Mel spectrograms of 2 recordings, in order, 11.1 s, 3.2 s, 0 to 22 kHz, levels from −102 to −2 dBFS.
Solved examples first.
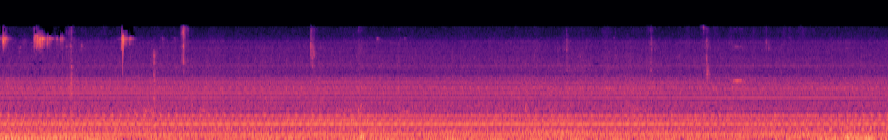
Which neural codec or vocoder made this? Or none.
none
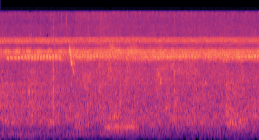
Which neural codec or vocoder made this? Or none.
none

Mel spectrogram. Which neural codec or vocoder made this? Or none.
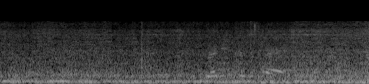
none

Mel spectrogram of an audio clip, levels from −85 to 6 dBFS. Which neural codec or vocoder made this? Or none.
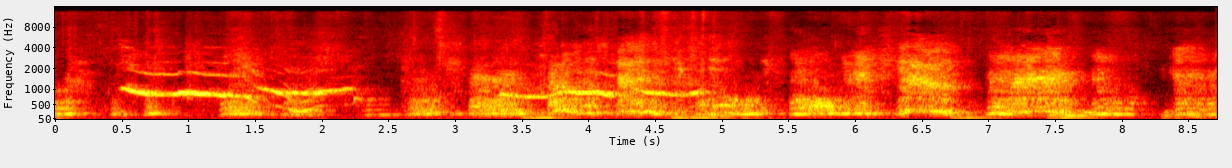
vocoder, Vocos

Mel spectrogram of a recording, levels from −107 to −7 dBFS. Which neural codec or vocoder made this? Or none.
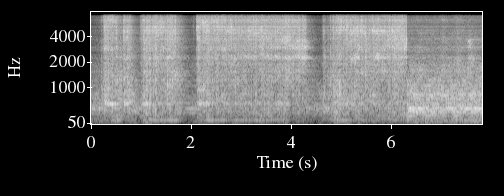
codec, DAC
